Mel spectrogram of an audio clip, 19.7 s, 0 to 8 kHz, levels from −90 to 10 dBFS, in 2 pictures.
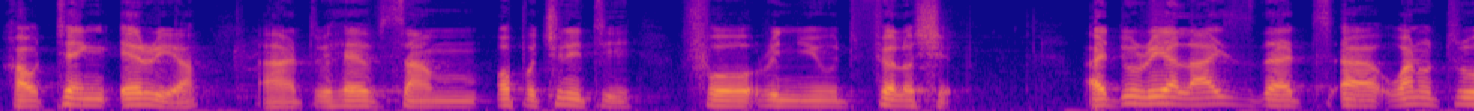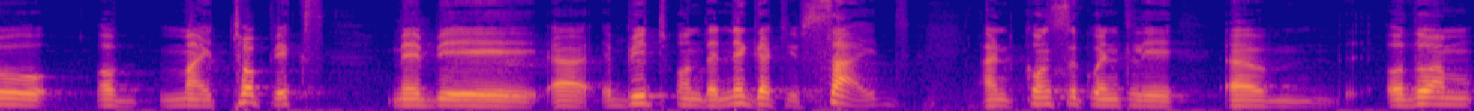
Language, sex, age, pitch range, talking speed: English, male, 50-69, 105-135 Hz, 105 wpm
